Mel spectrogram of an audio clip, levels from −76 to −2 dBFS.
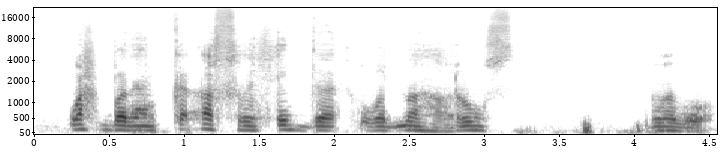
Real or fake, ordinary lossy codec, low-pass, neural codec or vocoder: fake; none; none; codec, 44.1 kHz, 1.7 kbps, Pupu-Codec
